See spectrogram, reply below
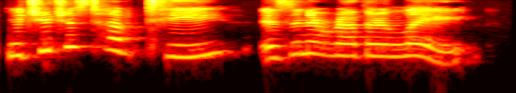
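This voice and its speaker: A young woman acting a gentle, dainty elderly aunt in a high school radio play, mild and genteel. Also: animated, normal speed.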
